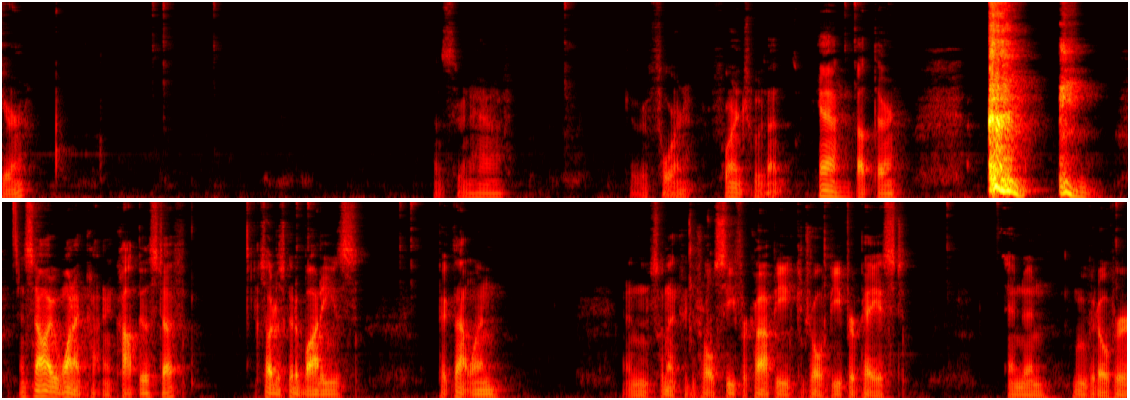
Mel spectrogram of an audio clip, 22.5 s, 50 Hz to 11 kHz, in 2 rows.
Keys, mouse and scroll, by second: 1.4 click, 2.0-5.6 drag, 8.4 click, 14.1 click, 15.2 click, 18.2 ctrl+c, 19.2 ctrl+v, 20.6-22.3 drag.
